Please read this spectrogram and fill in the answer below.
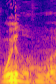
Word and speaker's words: Walahua: Walahua, more like Walahua, I think is the way I was told to pronounce it.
